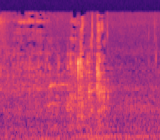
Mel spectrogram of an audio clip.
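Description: Faint mechanical clicks and rattles over a low, steady hiss.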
